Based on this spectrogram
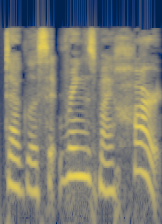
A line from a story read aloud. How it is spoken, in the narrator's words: cried Leslie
